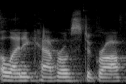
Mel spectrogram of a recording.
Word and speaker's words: Eleni Kavros-DeGraw: I want to thank State Representative Eleni Kavros-DeGraw for being here, for making the trek to New Britain to join us.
